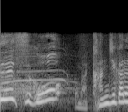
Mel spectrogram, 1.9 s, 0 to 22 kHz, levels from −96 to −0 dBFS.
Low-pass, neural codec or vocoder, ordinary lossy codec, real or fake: 7.2 kHz; none; none; real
